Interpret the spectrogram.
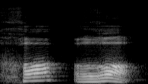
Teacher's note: c'est le fond de la langue qui touche le palais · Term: lettre Ra emphatique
